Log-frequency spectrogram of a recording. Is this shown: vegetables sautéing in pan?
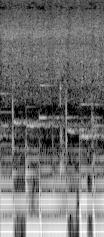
yes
